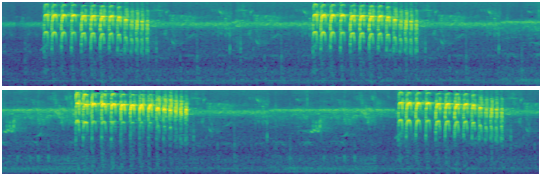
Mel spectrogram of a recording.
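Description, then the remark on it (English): A downy woodpecker gives its descending whinny four times, each a rapid run of sharp notes sliding downward in pitch, spaced a couple of seconds apart, clear. “The downy woodpecker has a descending whinny.”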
